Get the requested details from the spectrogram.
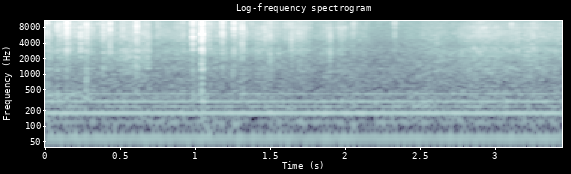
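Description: Long black nails on both hands scratch and rub over rows of flat silver plastic sequin fabric resting on a surface. A quick run of bright, crisp clicks and crinkles comes in the first second and a half, then softens into a quiet, hissy rustle over a steady low hum.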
